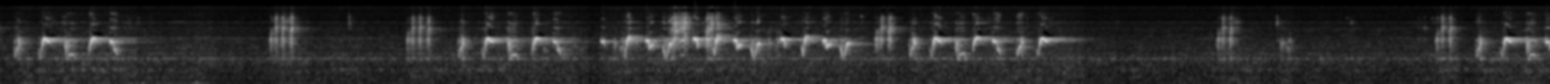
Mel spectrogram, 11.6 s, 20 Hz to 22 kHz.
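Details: A captive wild-caught Cream-vented bulbul, some used as decoy birds, gives bursts of quick, bubbly, liquid chirps in rapid runs, pausing between phrases, over a steady faint electrical hum; recorded 26 June 2021.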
